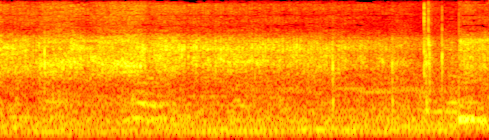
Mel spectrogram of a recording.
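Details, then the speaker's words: Economy fishing reel turned by hand after cleaning and reassembly: a steady rough, gritty rasp instead of a smooth spin, still noisy from a suspected worn ball bearing, to be replaced with a new one. "jadi kedengarannya juga masih berisik ya jadi saya akan coba ganti dengan jaringan baru yang baru saya beli"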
